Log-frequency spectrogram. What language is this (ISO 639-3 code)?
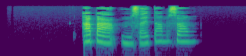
yue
